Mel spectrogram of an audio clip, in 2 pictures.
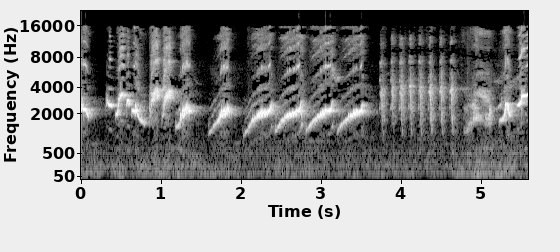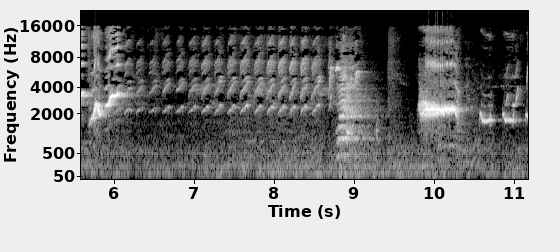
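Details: Old Chinese hwamei in wild-style song for training caged birds; repeated upswept whistles in a steady string, a fast rattling trill, softer chatter, then a final loud whistled note.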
